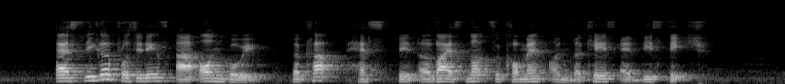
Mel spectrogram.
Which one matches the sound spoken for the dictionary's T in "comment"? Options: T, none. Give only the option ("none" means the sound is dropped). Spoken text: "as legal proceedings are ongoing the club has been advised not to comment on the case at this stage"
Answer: T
